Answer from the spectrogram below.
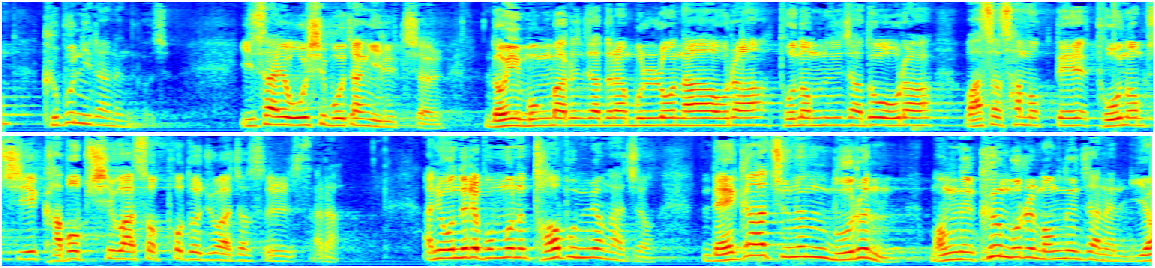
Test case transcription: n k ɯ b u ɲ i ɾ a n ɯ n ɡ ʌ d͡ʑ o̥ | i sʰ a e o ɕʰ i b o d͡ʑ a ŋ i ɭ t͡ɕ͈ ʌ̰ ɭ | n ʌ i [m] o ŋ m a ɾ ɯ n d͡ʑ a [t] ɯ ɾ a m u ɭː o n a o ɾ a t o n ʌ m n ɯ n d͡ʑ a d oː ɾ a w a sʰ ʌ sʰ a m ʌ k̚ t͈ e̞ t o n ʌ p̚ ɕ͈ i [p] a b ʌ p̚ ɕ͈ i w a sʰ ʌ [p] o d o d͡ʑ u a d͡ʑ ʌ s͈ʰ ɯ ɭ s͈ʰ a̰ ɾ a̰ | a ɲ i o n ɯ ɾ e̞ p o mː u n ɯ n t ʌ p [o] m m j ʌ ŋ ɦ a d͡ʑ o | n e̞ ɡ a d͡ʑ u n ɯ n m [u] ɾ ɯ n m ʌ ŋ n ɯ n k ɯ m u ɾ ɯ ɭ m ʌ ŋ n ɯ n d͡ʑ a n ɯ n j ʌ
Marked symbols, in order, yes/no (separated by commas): yes, no, no, no, no, yes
